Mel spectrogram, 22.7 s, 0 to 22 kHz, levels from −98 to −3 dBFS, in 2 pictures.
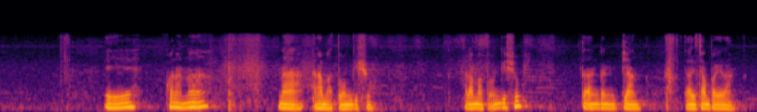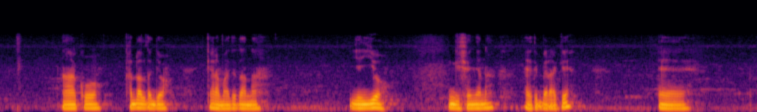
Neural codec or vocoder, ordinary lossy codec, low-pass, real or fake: none; none; 7.2 kHz; real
